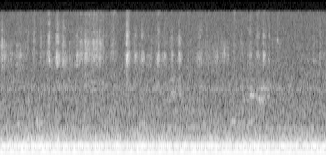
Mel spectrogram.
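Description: Paintbrush bristles dabbing and stroking acrylic paint onto paper in short, scratchy strokes, several a second, over a steady low electrical hum.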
